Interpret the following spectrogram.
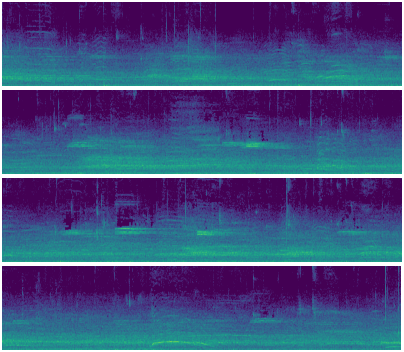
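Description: Indoor volleyball play in a large hall: ball hits and bounces and squeaking shoes on the court over a steady murmur of crowd voices, a little louder near the end.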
